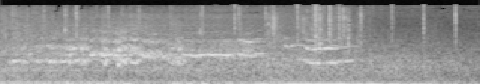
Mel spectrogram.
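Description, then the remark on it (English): A truck's engine roars as it accelerates hard to overtake a car and cut across it, with tires squealing and skidding in sliding high-pitched streaks over a steady low rumble, no voices. “The truck driver hits the gas and overtakes the car. And then he cuts across Tyler.”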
